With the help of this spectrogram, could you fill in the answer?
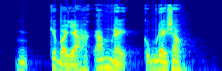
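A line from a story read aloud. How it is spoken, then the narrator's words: Astonished gulping mutter. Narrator (Vietnamese): trợn mắt kinh ngạc khi thấy cô, nuốt nước bọt cái ực, miệng lẩm bẩm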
